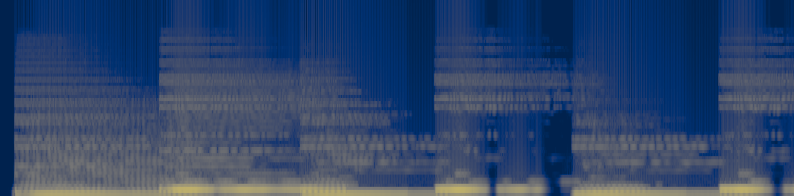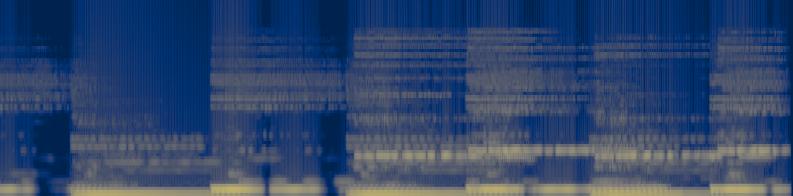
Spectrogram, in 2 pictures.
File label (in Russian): proigrysh zvuki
